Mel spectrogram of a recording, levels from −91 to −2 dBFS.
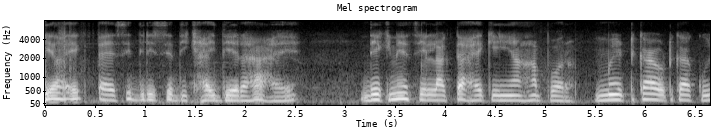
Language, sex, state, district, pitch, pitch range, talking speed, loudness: Hindi, female, Punjab, Fazilka, 175 Hz, 160-190 Hz, 160 wpm, -17 LUFS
